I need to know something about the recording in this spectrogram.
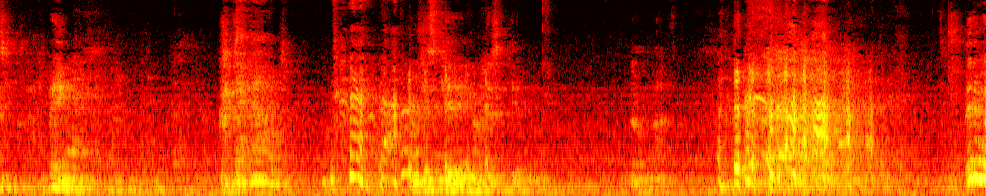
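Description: A man speaks calmly into a microphone in a reverberant hall.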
